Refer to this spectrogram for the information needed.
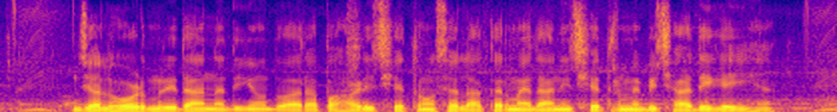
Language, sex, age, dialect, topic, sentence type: Hindi, male, 18-24, Kanauji Braj Bhasha, agriculture, statement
